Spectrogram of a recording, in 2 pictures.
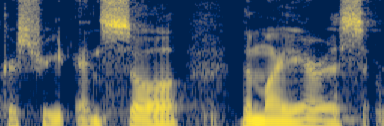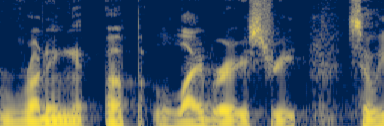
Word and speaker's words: Miyares: As we spoke to Myers, and it's spelled M-I-Y-A-R-E-S, Myers, he stated that he seen fireworks in the area of Parker while he was running, jogging.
